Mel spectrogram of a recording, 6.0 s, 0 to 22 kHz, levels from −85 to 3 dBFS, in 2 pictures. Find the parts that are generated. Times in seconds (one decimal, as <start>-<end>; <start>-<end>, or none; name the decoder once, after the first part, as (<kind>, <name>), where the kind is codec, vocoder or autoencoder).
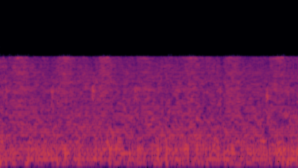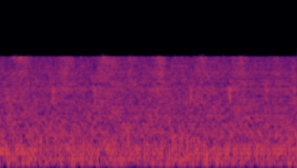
0.0-6.0 (vocoder, HiFi-GAN)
